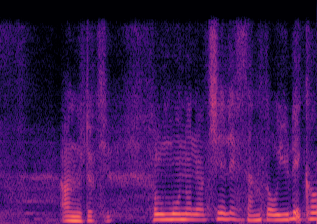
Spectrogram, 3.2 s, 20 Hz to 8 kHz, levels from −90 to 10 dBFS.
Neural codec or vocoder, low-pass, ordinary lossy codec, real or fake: codec, 16 kHz in and 24 kHz out, 0.4 kbps, LongCat-Audio-Codec, four codebook decoder; 7.2 kHz; none; fake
